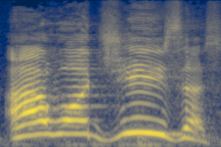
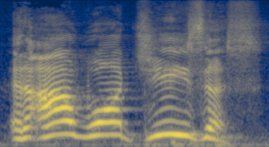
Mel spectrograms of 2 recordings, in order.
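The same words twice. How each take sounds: First: Higher slow shout. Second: Slow loud cry. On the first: Repeated cry rising. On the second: First of repeated cry. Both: Acted.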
